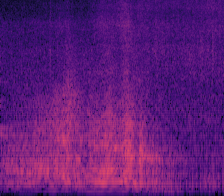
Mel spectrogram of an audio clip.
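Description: A loud motorcycle engine passing close by, getting louder to a peak about two and a half seconds in and then fading as its pitch drops.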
